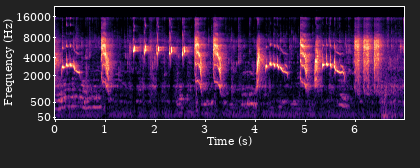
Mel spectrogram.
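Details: Long-tailed Shrike adult suited for captive breeding, its song full of imitated fill-ins. Rising-falling whistles and harsh rasps mix with a series of rapid, evenly spaced high ticking notes.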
